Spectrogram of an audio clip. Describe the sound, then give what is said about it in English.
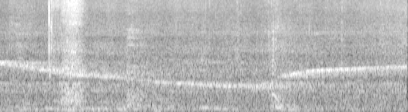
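An emergency siren wails, its steady tone slowly sliding down and then rising again over faint traffic-like background noise, with a couple of brief bursts of noise. “Don't you like the way the siren is saying, "Yeah, that's right, see Paris first"?”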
